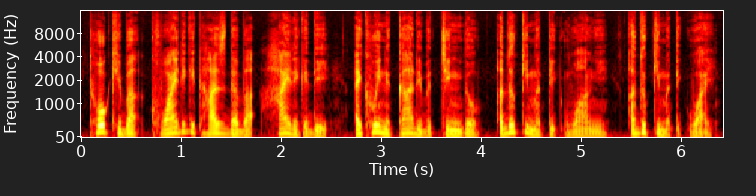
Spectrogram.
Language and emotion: Manipuri, neutral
